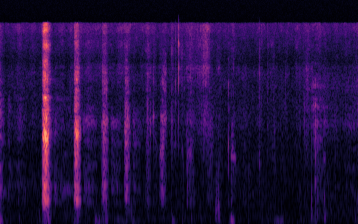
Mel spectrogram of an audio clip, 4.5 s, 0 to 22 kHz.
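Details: Cardigan Welsh Corgi puppy named Karen, filmed outdoors on 17 May 2019 before the rainy season; quick breathy panting puffs, two loud bursts near the start, then softer, irregular huffs fading away over a few seconds.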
